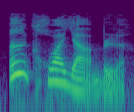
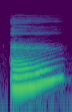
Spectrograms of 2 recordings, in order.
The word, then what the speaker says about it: incroyable: Incroyable, okay, same thing here for the final E, don't pronounce it, so incroyable, incroyable, incroyable.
